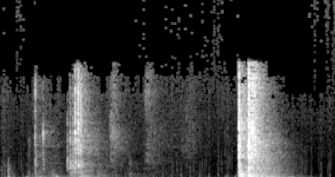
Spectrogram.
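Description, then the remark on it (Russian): A door is pulled shut with a solid thud after some softer shuffling and handling noises, landing as one firm close near the end with no voices, as a man silently gets up and walks out. “«Вот за кем слежечку бы установить», — процедил Лосовский в сторону закрывшейся двери.”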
